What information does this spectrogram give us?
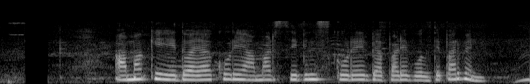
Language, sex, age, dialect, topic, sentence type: Bengali, female, 36-40, Standard Colloquial, banking, statement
